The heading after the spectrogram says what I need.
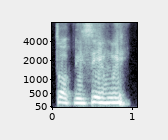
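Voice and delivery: ordinary talk, nothing marked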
